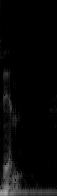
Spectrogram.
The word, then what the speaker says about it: Wim: It's spelled like Wim, but he's Dutch. It's Wim.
